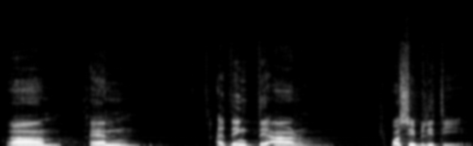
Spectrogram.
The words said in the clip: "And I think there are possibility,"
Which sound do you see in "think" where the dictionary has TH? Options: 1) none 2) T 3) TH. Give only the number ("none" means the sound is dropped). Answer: 2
